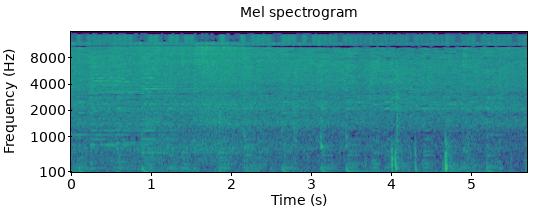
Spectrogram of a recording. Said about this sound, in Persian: حالا شروع میکنیم به هم زدن این مایه. پودر ژله انارمون داره با انار در واقع به نقطه جوش میرسه.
